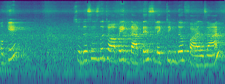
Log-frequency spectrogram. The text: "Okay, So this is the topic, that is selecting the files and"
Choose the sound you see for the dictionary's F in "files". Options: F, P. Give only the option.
F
